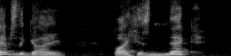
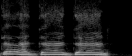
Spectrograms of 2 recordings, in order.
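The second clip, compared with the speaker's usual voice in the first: acted-out, high, repeated screaming; 7 semitones higher, 4 dB quieter than usual. Retelling calling for Dad during a fight, retelling screaming for Dad. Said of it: "And I'm screaming".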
